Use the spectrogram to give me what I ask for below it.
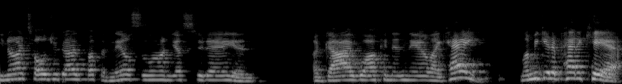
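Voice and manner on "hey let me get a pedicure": high, wild put-on Boston accent. Telling listeners about a customer at a nail salon, imitating a boston accent. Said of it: "like these accents are crazy".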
